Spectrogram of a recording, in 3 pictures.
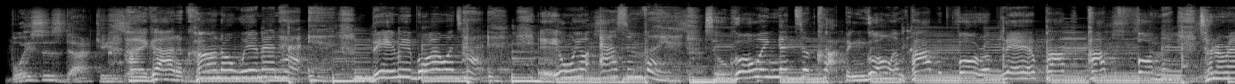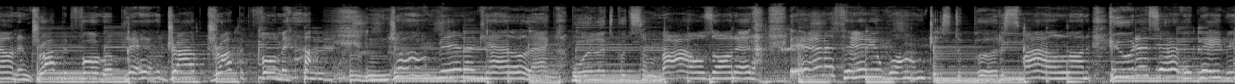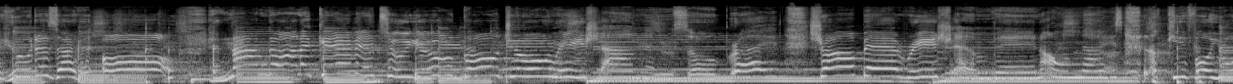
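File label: English vocal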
